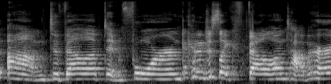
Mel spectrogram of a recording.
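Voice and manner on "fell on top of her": normal talking voice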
